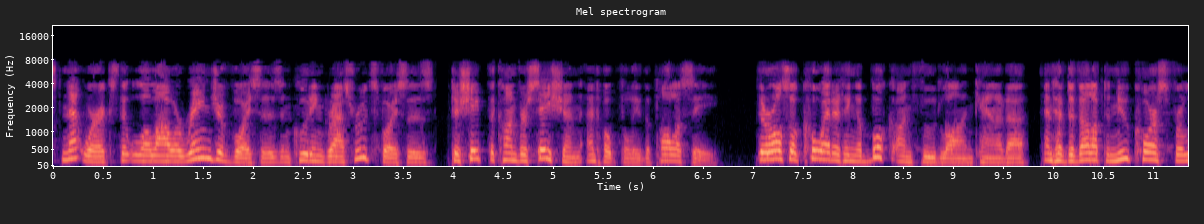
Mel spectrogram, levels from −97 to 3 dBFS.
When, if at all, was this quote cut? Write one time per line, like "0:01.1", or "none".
none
